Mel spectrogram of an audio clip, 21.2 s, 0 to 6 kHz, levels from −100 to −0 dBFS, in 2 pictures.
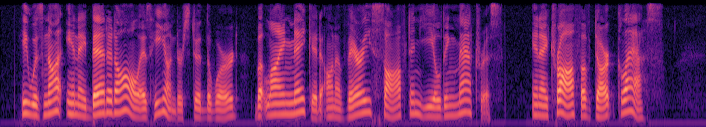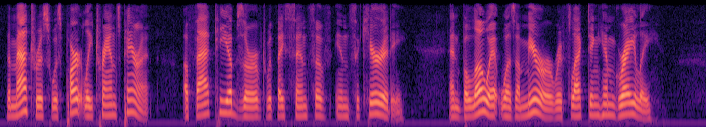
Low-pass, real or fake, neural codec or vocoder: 5.4 kHz; real; none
